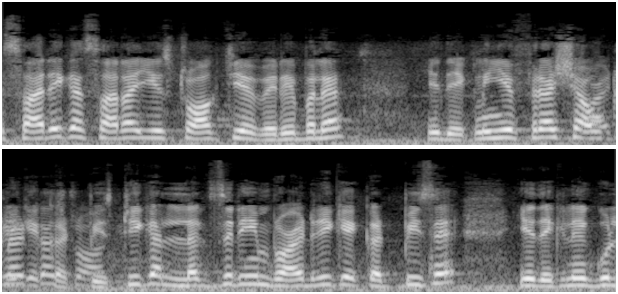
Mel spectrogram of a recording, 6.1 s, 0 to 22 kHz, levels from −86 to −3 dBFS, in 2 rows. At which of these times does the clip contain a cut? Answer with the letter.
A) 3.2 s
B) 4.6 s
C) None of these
A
